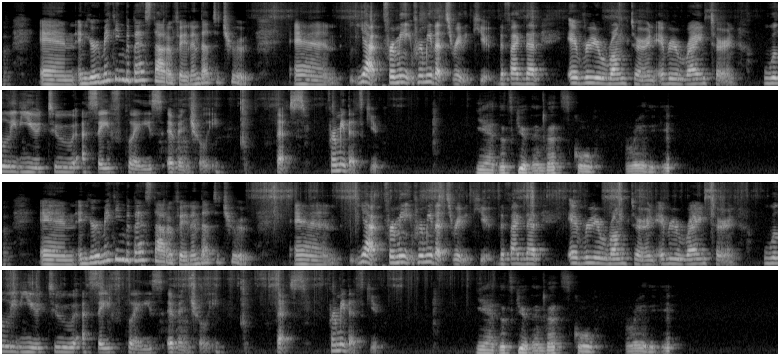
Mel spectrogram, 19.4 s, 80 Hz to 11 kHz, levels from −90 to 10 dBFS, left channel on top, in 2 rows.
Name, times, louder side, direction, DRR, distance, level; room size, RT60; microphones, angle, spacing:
voice 1, 0.0-3.4 3.6-9.2 9.5-12.3 12.7-12.8 13.1-13.5 13.8-14.4 18.0-18.1, left 2 dB, 45° left, 1.2 m, -26 dB
sound 1, 3.0-7.2 7.5-11.4 11.8-15.9, right 15 dB, 45° right, 0.6 m, -34 dB
voice 2, 15.6-17.1 17.5-18.0, left 1 dB, 15° left, 0.7 m, -26 dB
9.8 x 6.8 x 5.0 m
head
